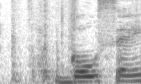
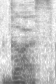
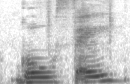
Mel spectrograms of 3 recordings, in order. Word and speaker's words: Gusé: her name okay so to me it looked like it said Gus I had read over how to comment in the comment section that was saying her name was go say Oh goo say I believe so I believe is Carly Lane go say all right now like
